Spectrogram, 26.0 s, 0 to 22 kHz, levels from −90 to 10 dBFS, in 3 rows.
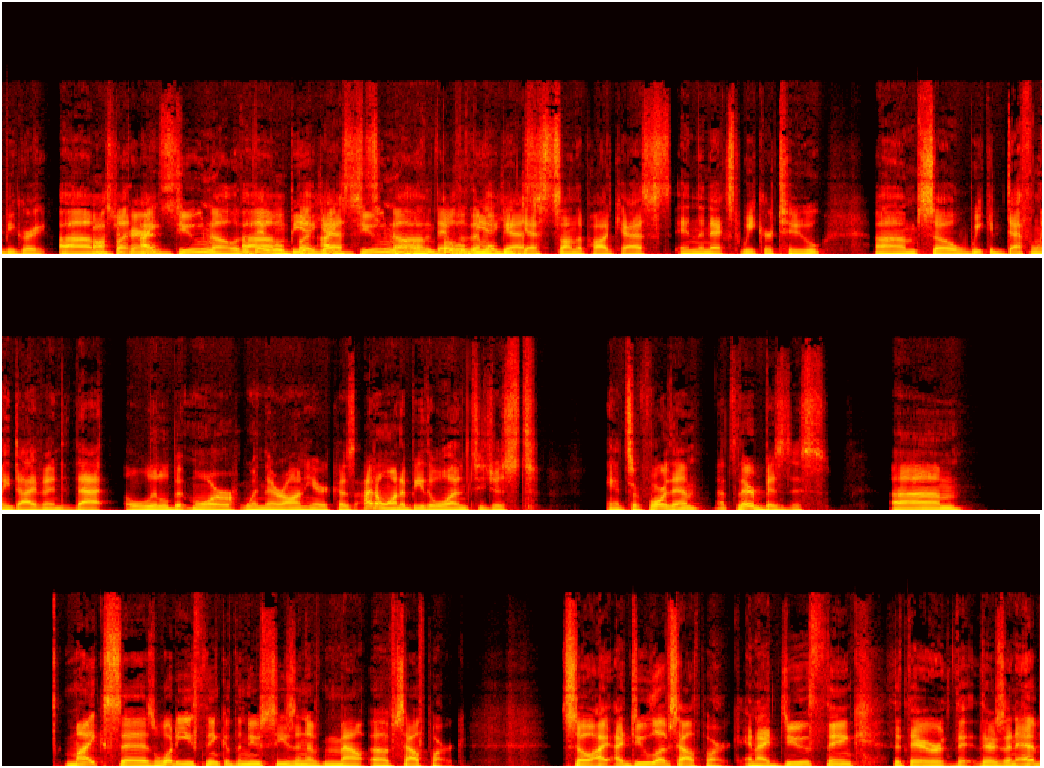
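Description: From the very start until 4.52 s, a doubled audio track runs, likely from the speech being captured twice or an edit holding two copies out of step. A copy about as loud as the original trails roughly a second and a half behind. Unlike an echo, it is full-band with no decay or room colour, and it stops abruptly after "be great foster parents", before "on the podcast in".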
